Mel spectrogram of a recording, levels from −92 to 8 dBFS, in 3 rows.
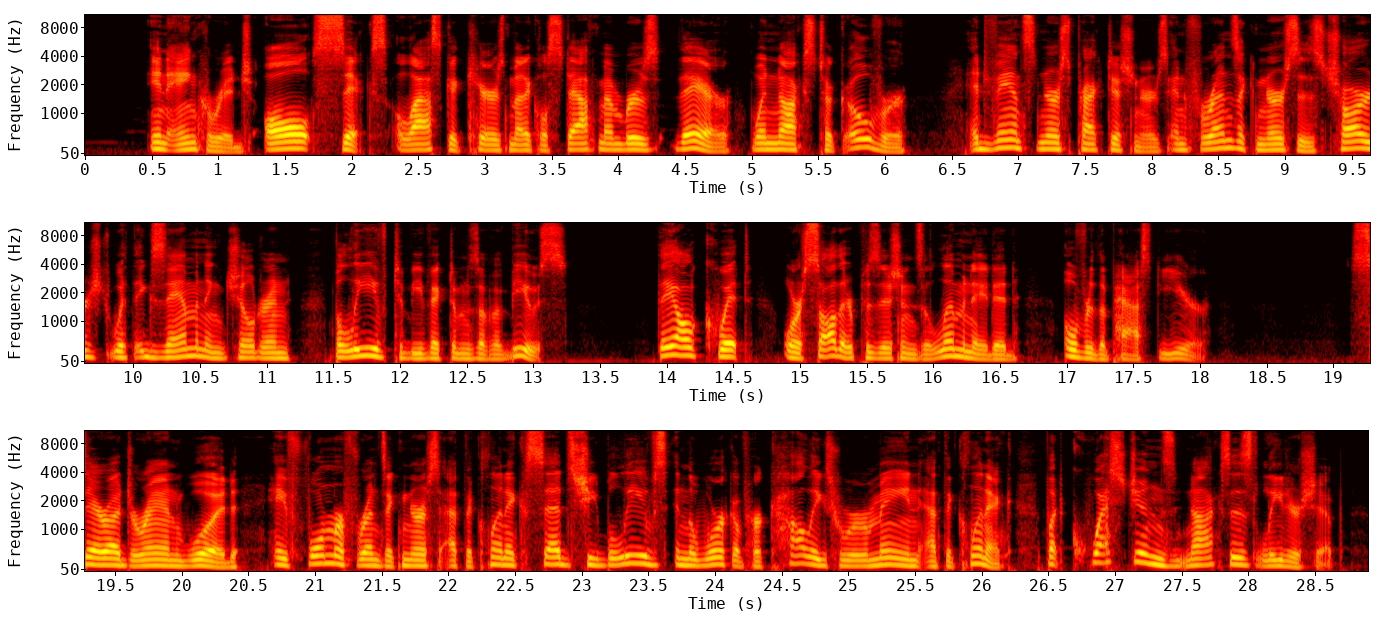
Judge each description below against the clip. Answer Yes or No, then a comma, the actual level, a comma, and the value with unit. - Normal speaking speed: Yes, average, 145 wpm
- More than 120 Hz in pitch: Yes, medium, 140 Hz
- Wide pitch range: No, average, 4.3 semitones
